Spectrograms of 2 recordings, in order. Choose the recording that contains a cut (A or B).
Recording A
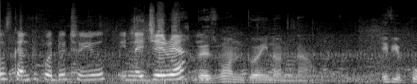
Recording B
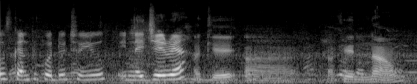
A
